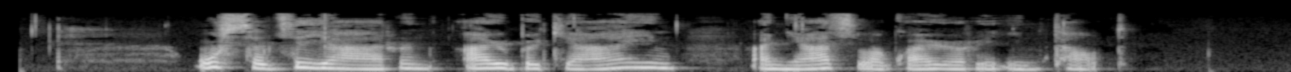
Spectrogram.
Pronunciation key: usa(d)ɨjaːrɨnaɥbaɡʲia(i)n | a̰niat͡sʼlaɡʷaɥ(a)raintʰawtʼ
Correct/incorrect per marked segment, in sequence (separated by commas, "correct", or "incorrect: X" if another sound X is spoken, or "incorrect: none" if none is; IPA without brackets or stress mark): incorrect: d͡z, incorrect: j, correct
